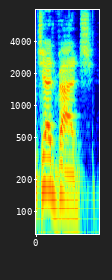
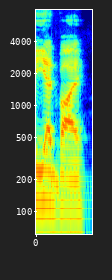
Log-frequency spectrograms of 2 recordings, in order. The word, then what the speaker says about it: Jedvaj: for jedvai yet vi is it yet vi or jedvaj it's definitely not jedvaj that's the most canadian pronunciation oh god it's not jet vag dude it's got to be yet by jedvag really no no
